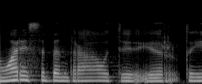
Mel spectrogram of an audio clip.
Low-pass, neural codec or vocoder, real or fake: 7.2 kHz; none; real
